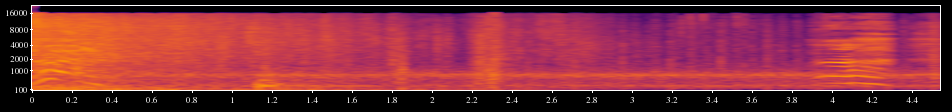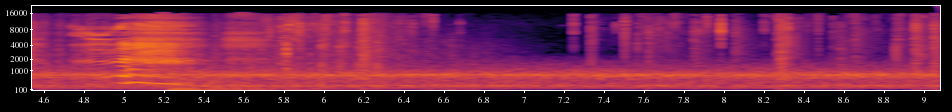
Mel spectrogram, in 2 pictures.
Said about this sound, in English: Just then, another explosion in the middle of the street that launched me forward.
